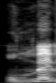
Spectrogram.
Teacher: 일단 옷 음절 끝소리 끊어준 다음에 다시 맵시의 미음 때문에 옷맵 이런 식으로 비음화가 된다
